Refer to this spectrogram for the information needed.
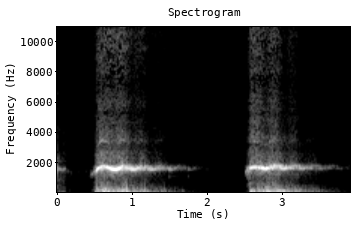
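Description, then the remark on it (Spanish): Two separate human whistles at around four or five in the morning, each a steady, sustained tone lasting about a second with a breathy start, separated by a short silence and heard alone, clear. “Esos silbidos.”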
